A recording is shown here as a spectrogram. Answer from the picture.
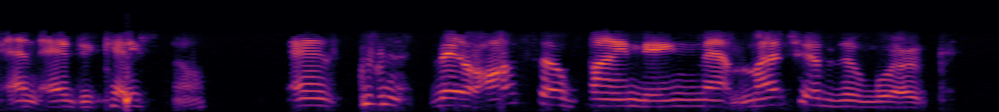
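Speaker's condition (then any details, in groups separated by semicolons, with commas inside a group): ALS, bulbar palsy; bulbar onset, throat, tongue, cheeks, then upper arms, diagnosed after 18 months, Deanna protocol slowing progression; voice affected, husband Larry fills in details; faltering voice as first symptom, throat problems first treated as H. Pylori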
